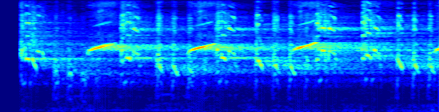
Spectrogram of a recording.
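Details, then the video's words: Teetar, the partridge, calling: loud harsh squawking notes around a steady ringing tone, with rising whistled slurs repeated roughly every second, over faint low background noise. "teetar ki awaaz | teter | teetar | Teetar Ki boli | teetar panchi | Teetar voice | partridge bird"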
